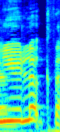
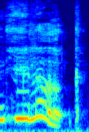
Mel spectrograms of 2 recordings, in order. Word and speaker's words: New Look: It says a New Look. – Yeah? – What? – It's a New Look. – New Look. – Yeah, you said New Look. – You're putting the emphasis on the new.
